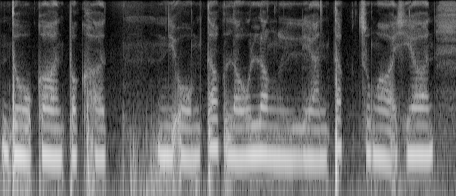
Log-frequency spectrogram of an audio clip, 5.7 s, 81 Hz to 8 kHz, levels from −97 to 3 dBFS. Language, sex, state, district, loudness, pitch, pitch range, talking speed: Mizo, female, Mizoram, Aizawl, -22 LUFS, 205 Hz, 200-215 Hz, 115 wpm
